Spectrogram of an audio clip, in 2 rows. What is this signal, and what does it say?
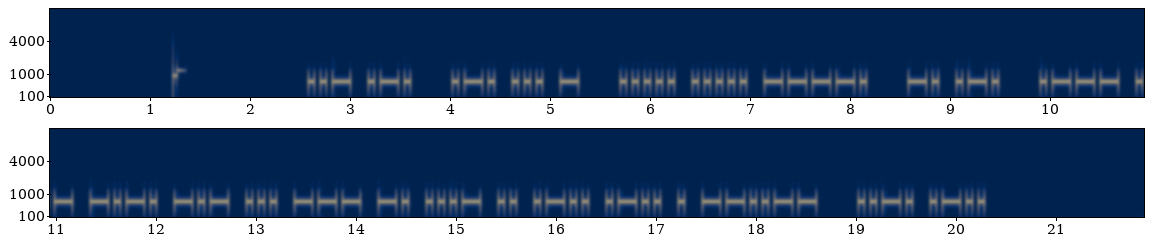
Morse code, heard as a keyed tone, about 20 wpm, 700 Hz. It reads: UR RST 559 NR JACKSONVILLE, FL
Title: Practice QSO - Exchange 1 - Beginning - 20wpm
